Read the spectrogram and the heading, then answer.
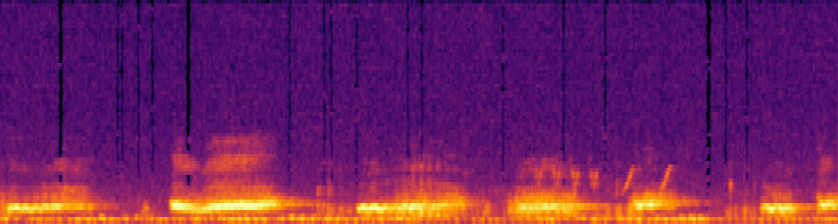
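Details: Black grouse, Central Russia: a rapid series of six breathy, hissing sneezes, each about a second long, over a steady low bubbling chorus.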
